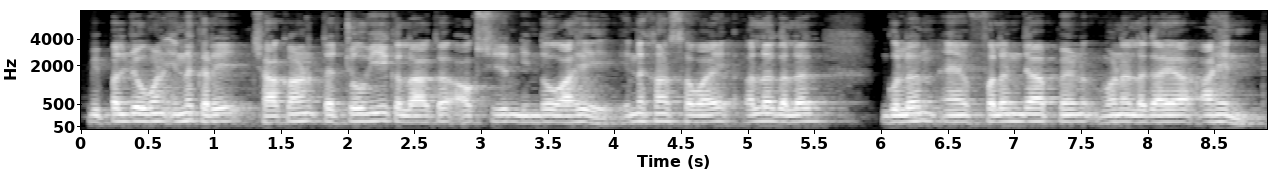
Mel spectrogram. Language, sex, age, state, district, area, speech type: Sindhi, male, 60+, Gujarat, Kutch, urban, spontaneous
